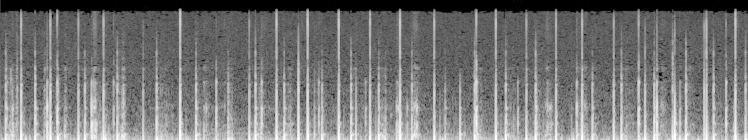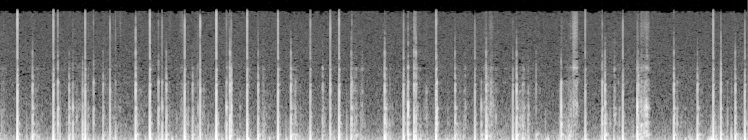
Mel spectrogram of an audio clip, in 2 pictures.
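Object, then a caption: Metal microphone capsules on a handheld recorder. Long acrylic nails tap the small, hollow, crossed silver metal X/Y microphone capsules on a Zoom recorder. Quick, dense taps come through as soft, deep thumps with almost no ring, each one dying away at once. The tapping runs steadily and quietly throughout.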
